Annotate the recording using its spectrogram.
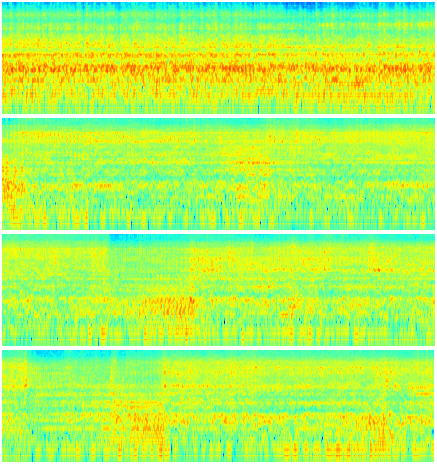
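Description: A drill press motor whirs steadily.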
